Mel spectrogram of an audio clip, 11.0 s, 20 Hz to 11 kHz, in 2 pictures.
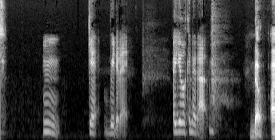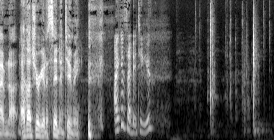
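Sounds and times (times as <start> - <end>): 
speech: 0.8 - 1.2, 1.8 - 2.6, 3.4 - 4.4, 5.0 - 8.7
computer keyboard typing: 9.3 - 10.9.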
